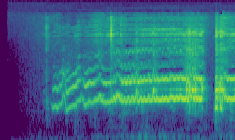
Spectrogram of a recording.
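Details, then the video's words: Red junglefowl hen calling a single long, strong note that wavers at first and then holds steady, ending in a brief harsher note. "Malupit na kakak ng inahing labuyo | Powerful sounds of forest hen chicken"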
